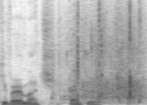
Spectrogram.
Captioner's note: applause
